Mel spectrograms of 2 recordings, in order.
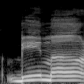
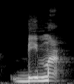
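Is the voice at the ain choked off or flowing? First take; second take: flowing; choked. First: The voice is released and keeps flowing. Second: The voice is held back and choked off. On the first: The speaker calls it right. "biarkan suara tu terlepas" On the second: The speaker calls it wrong. "tak mau gitu"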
